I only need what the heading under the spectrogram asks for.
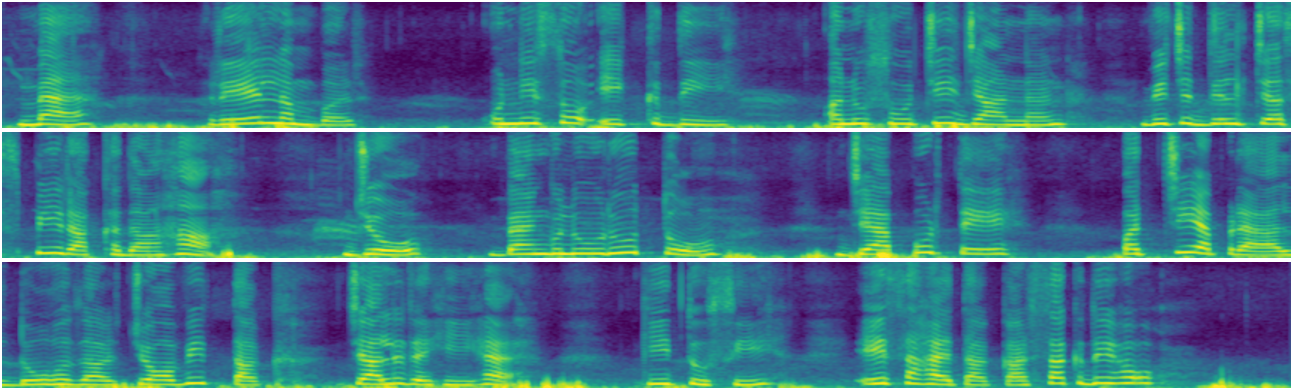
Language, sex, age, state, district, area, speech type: Punjabi, female, 18-30, Punjab, Hoshiarpur, urban, read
